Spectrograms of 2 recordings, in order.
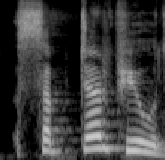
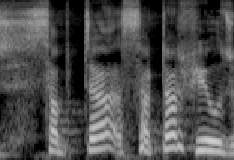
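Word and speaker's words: subterfuge: सब्टरफ्यूज, सटरफ्यूज बोल लेंगे इसको, बै साइलेंट है इनमें वैसे सारों में, तो सटरफ्यूज कुछ हासिल करने का गलत तरीका।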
